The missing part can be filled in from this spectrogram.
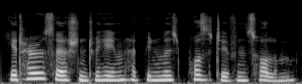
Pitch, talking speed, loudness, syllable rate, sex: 205 Hz, 220 wpm, -16 LUFS, 5.8 syllables/s, female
